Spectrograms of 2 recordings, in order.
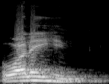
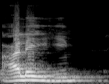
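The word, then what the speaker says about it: عَلَيْهِمْ: হবে আলাইহি এটাও পড়বেন আলাইহিম অনেকজন পড়ি এটা ওলাইহিম এটা আমরা অনেকজন পড়ি কিন্তু আসলে এটা হবে আলাইহিম অনেক আলা আলা এটা হবে ওয়ালা দেখেন একটু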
